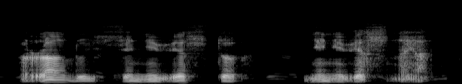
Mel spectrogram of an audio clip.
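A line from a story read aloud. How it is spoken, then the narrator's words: Tearful ecstatic whisper. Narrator (Russian): Слеза струилась по его морщинистой щеке, шептал восторженно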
